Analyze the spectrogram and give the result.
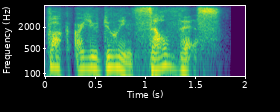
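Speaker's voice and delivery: urgent hushed whisper under the breath. A game master voices a man leaning over to the player's character: whispering. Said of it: "leans over to you and whispers".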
